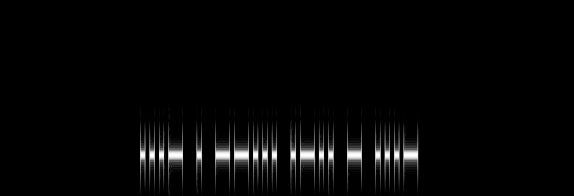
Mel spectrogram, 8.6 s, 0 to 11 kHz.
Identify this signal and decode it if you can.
Morse code, heard as a keyed tone, about 17 wpm, 700 Hz. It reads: VE7LTV
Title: DXCC-100 Call Signs - 6 Characters - 17wpm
